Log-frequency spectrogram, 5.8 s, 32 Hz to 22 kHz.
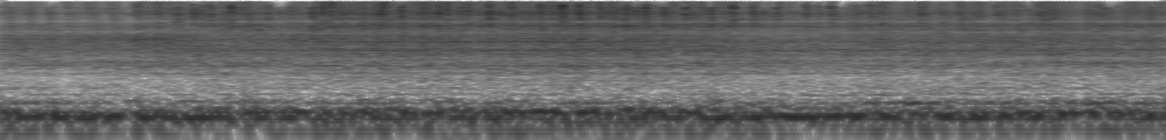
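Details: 1967 Chevelle SS with 416 LSX V8, temporary 2008 Escalade plug wire installed: uneven loping idle with irregular exhaust stumbles, a misfire on cylinder #5 blamed on an aftermarket plug wire burned on the headers.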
